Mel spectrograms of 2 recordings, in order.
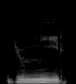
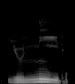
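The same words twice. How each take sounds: The two takes are said the same way.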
